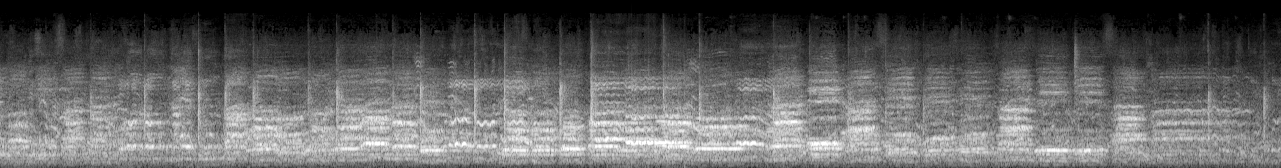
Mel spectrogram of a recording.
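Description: A choir of many voices singing a hymn.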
